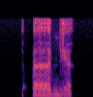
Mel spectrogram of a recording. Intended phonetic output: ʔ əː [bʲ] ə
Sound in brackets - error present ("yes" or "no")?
no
